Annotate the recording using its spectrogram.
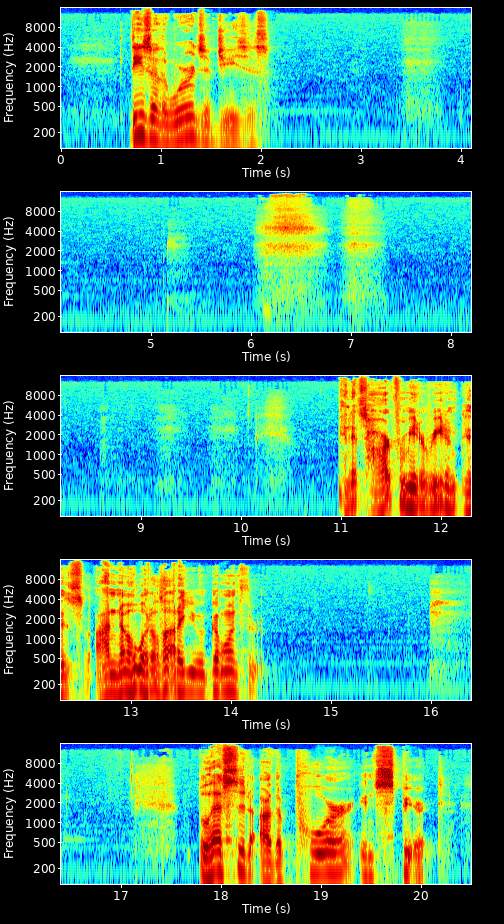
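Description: A middle-aged man speaks with animation through a microphone in a large room, with pauses between phrases.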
